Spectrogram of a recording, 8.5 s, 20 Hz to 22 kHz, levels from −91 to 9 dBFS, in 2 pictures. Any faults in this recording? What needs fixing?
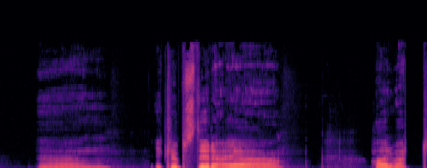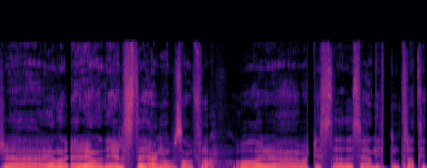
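There are no faults to fix in this audio, so nothing needs to be changed.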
